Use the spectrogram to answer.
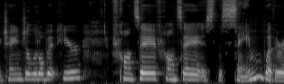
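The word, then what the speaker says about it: français: women and girls and finally francais this the pronunciations do change a little bit here francais francais is the same whether it's masculine singular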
